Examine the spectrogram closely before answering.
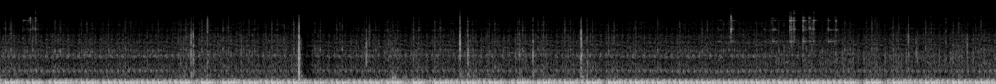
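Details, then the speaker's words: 2007 Polaris Sportsman 700 ATV with the original muffler refitted in place of an aftermarket exhaust: low, even idle throb with muted exhaust and no rattles; much quieter, normal idle. "Now, we probably don't need that card on there now though. The programming card. Boy, this is so much quieter. Jeez."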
